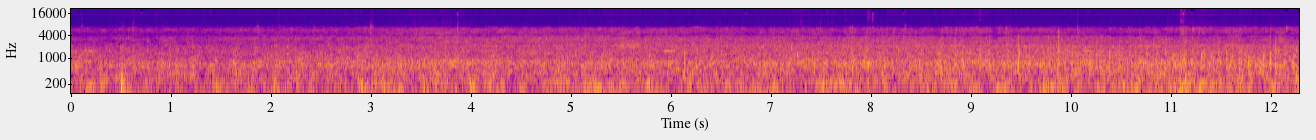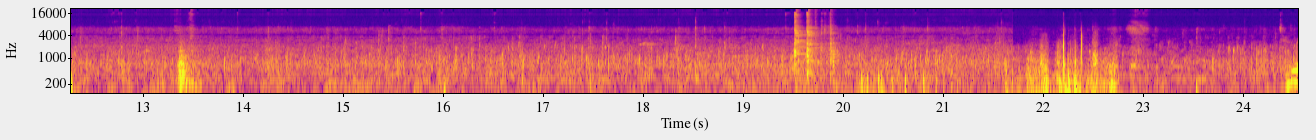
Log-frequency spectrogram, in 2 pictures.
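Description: A pot of fish curry with sour yogurt bubbles steadily on the stove, a continuous soft simmering hiss with a few sharper clinks and splashes near the end as fish pieces go in.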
